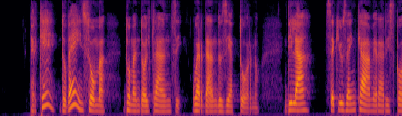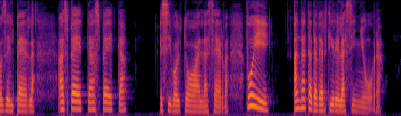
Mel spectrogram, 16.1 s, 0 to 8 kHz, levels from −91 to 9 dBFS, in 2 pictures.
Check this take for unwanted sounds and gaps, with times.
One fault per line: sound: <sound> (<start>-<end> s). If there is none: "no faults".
no faults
